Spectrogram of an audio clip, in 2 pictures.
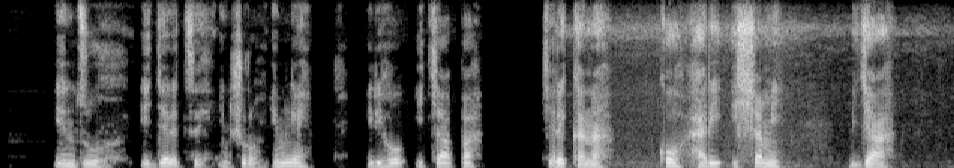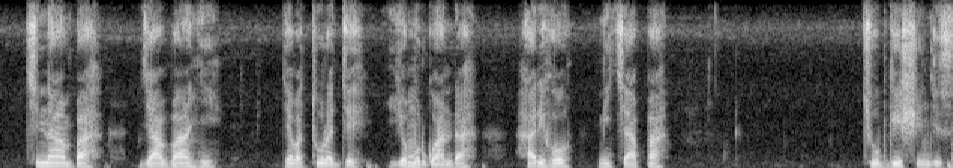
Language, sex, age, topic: Kinyarwanda, male, 18-24, finance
